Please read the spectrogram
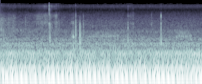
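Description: A steady low background hum or rumble, with a few faint clicks.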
